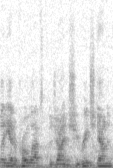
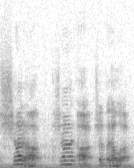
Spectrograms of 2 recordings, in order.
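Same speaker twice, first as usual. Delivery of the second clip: higher, curt shut up; sergeant snapping; 6 semitones higher, slower than usual. Retold or imitated. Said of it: "my sergeant goes".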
